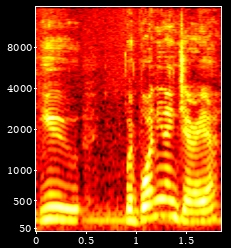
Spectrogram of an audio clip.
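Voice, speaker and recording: A woman's voice: lowish voice, moderate pace, noisy background. A woman co-hosting an interview who asks her questions with enthusiasm. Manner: enthusiastic and upbeat. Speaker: co-host.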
